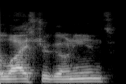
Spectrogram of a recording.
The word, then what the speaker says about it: Laestrygonians: Oh, the Laestrygonians? Them. Laestrygonians.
